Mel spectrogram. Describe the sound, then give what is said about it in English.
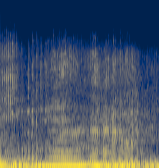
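A Honda motorcycle with saddlebags drives past on Fort Street, its engine a loud, steady, buzzing drone that holds strong for several seconds before dipping slightly as it moves on. No talking. “Yeah, so cool motorcycle guy drives by on Fort Street.”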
